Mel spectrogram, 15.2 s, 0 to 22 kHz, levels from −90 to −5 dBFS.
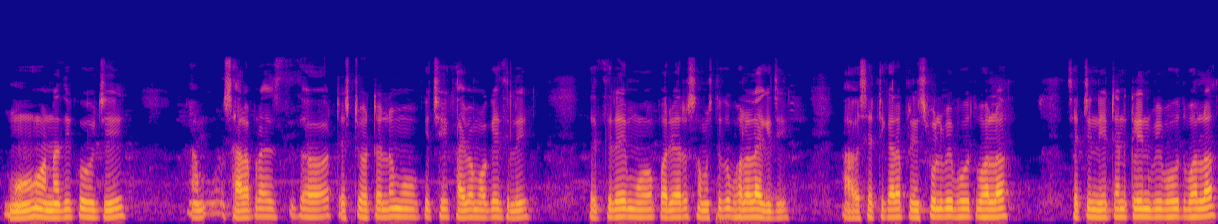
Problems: background conversations at intervals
